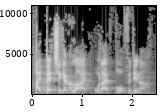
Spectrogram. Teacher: the T in what becomes a flat T sound which sounds like a d as it is surrounded by two vowels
